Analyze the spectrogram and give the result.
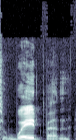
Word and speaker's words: Weidman: As the Morning Sun of Alma reported, a community in Isabella County that looks on paper like Weidman is actually pronounced Wademan.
